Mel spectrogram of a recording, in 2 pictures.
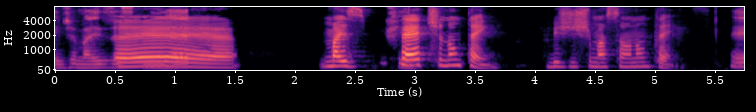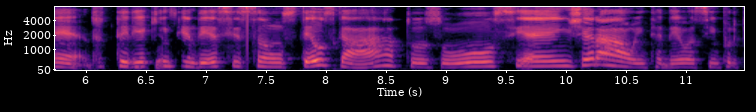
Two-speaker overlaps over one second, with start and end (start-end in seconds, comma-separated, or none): none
